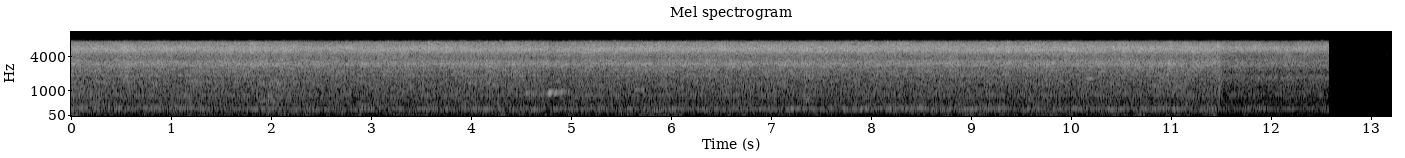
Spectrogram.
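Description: Steady background hiss with a low hum, with one faint click about five seconds in.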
